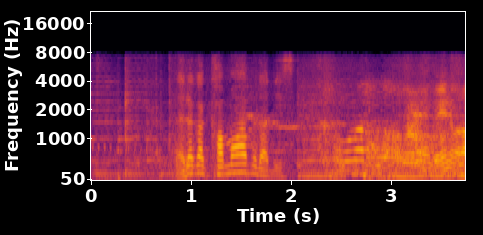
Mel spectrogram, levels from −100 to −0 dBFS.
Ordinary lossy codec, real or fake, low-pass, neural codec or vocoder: none; fake; none; codec, 16 kHz, 0.9 kbps, LongCat-Audio-Codec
